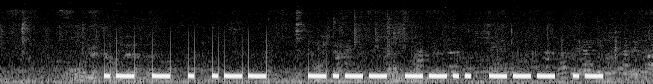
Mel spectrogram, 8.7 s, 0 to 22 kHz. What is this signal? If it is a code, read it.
Morse code, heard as a keyed tone, machine-sent, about 15 wpm, 370 Hz, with the noise of a crowd indoors. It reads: ATEW YZOA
